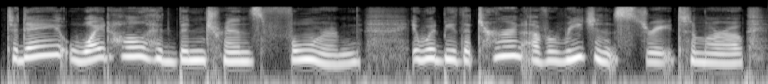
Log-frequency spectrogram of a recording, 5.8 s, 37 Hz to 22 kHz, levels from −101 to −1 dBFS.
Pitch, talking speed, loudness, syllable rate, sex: 240 Hz, 145 wpm, -16 LUFS, 4.3 syllables/s, female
